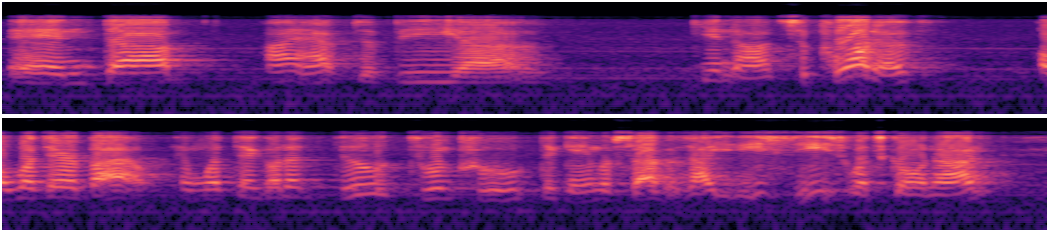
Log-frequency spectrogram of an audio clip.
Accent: Bronx, New York, United States; They know I'm a local guy. They know I grew up in the Bronx like you

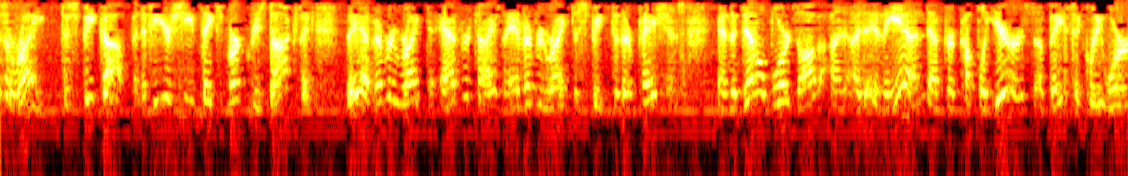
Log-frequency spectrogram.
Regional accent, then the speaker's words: Ohio, United States; I grew up in Ohio, and then there was a point nobody could swim in Lake Erie because it was so polluted.

